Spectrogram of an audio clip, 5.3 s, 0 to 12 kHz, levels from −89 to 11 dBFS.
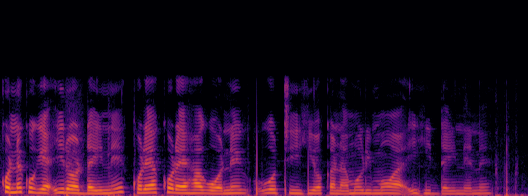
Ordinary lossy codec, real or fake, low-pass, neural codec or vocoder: none; real; 7.2 kHz; none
